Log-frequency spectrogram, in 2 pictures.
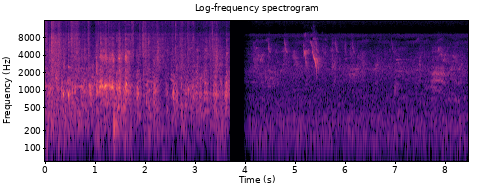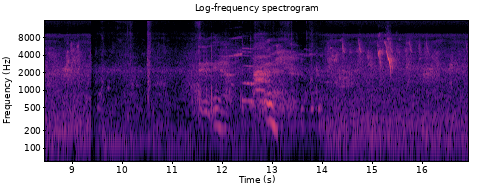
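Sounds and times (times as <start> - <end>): chickens clucking: 0.0 - 3.7.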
